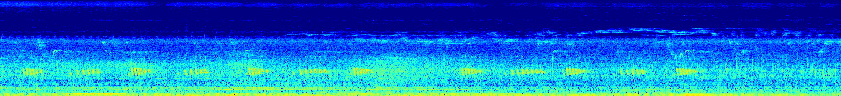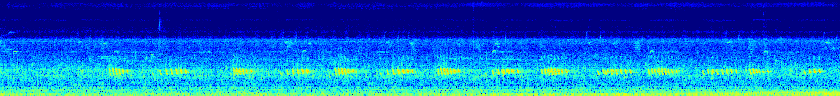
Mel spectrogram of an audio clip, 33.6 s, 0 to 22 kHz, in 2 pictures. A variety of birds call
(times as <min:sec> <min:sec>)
0:00.0 0:03.1, 0:03.7 0:07.5, 0:22.6 0:33.6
